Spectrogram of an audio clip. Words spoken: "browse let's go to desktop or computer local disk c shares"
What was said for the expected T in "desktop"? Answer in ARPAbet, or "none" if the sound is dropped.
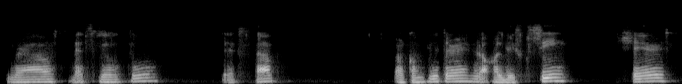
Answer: S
